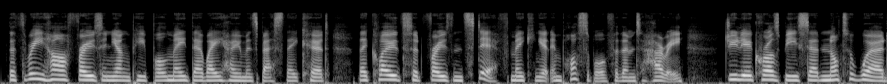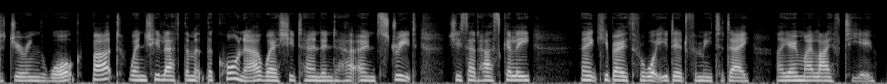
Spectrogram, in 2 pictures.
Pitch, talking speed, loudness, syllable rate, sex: 185 Hz, 235 wpm, -18 LUFS, 5.7 syllables/s, female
